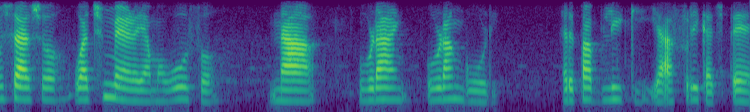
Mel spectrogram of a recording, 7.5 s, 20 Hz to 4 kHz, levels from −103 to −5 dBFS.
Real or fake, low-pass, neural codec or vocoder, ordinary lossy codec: real; 3.6 kHz; none; Opus, 16 kbps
